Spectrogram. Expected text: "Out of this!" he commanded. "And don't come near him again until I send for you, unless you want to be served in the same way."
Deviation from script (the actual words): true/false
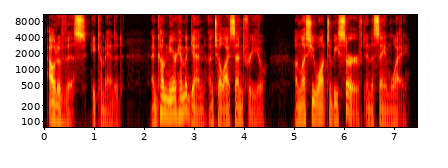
true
